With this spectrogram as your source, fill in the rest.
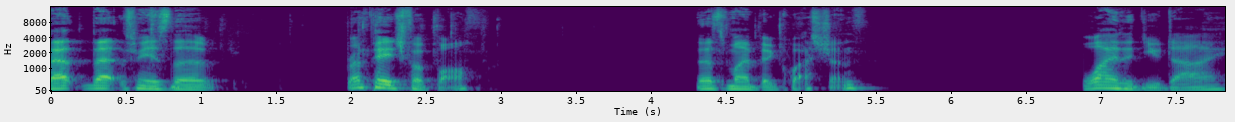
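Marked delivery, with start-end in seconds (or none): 6.9-7.8 sad, mournful, sorrowful voice. Talking with others about old sports video games, sad. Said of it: "you sounded so sad".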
